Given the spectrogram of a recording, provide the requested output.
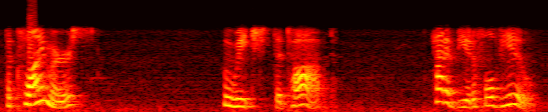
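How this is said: It is broken into three separate phrase groups. All of the climbers reached the top. "non-restrictive, we would have three intonation units"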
